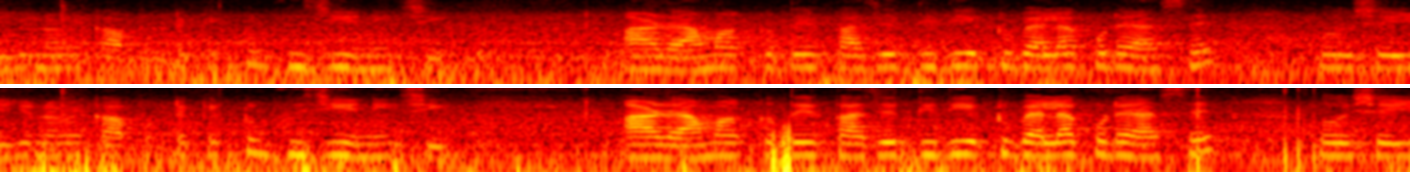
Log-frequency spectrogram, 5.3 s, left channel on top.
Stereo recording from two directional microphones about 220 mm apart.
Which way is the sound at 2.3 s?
10° right (ahead or behind).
